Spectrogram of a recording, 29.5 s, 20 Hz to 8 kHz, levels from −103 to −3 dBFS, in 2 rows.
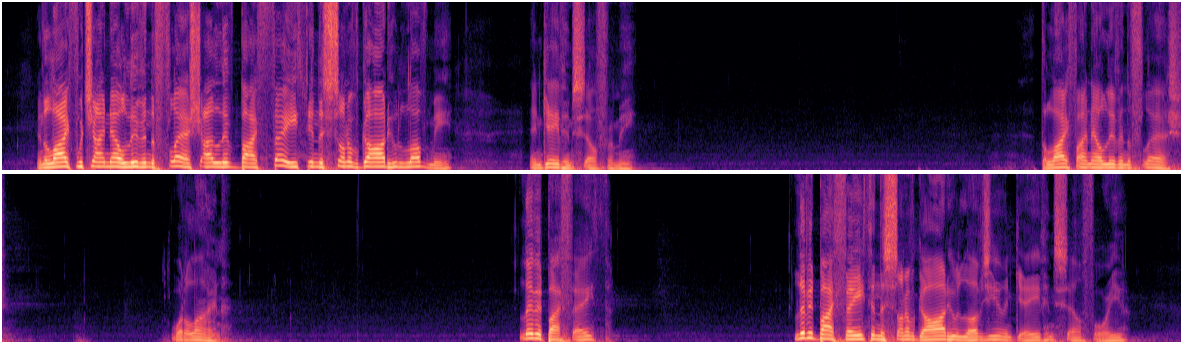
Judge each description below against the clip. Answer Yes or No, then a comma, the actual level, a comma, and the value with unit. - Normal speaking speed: No, slow, 120 wpm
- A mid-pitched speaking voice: Yes, medium, 155 Hz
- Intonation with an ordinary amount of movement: No, wide, 7.3 semitones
